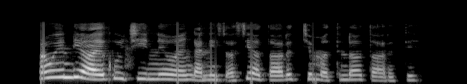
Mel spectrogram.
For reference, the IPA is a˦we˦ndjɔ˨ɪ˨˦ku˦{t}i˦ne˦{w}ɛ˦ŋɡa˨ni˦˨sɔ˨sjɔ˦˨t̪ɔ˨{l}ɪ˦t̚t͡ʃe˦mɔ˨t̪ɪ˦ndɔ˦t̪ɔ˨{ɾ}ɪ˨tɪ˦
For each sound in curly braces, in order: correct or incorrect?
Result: incorrect: t͡ʃ, correct, incorrect: ɾ, correct

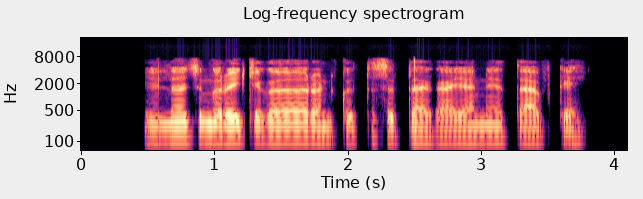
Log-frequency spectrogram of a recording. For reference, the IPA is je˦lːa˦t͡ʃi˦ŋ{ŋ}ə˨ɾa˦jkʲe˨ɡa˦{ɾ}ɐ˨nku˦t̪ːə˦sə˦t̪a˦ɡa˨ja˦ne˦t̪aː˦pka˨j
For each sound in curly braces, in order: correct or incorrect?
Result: incorrect: ɡ, correct

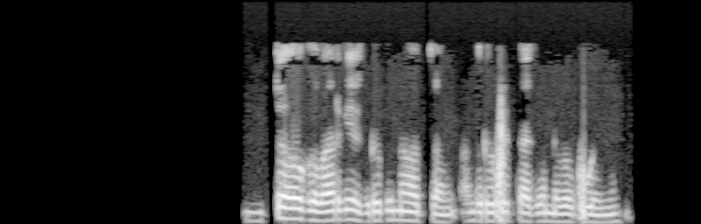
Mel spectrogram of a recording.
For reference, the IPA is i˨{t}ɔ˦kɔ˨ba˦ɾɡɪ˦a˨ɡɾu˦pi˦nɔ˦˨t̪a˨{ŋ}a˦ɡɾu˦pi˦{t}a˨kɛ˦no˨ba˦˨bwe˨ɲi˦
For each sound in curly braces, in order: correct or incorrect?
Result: correct, correct, correct

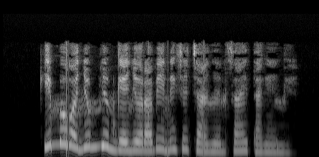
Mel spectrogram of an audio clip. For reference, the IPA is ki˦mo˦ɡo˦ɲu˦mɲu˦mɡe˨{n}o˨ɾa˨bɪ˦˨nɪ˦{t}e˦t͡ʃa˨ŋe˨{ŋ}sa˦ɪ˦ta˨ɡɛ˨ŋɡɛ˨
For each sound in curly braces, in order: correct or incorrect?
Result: incorrect: ɲ, incorrect: t͡ʃ, incorrect: n

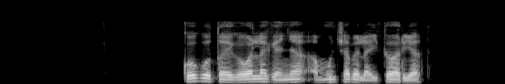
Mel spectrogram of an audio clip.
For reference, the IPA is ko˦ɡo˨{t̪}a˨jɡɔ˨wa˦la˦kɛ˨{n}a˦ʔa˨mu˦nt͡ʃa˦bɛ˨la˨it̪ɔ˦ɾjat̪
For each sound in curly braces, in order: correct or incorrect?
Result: correct, incorrect: ɲ

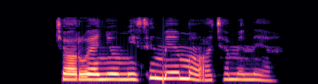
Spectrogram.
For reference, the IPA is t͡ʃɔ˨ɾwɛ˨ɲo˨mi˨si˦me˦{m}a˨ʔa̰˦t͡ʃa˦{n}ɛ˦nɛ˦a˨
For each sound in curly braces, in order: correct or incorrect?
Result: correct, incorrect: m

